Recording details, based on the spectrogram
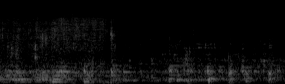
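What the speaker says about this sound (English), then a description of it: "I'm going to wash my hands quickly." Tap water runs steadily into a sink as hands are washed in a kitchen, a continuous splashing stream with small bursts and fluctuations, close and moderately loud with no talking.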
